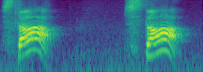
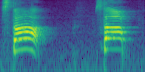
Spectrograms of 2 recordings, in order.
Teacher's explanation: And the P is unreleased. The lips stay together.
